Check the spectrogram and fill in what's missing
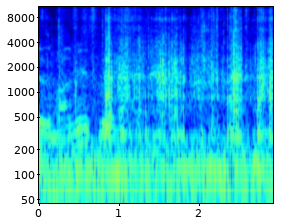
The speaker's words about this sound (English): You can hear me crunching the M&Ms even louder.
